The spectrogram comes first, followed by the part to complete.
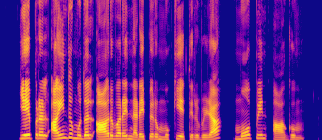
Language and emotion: Tamil, neutral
